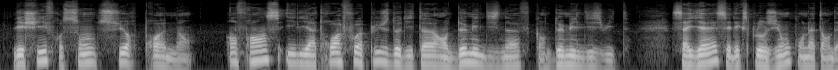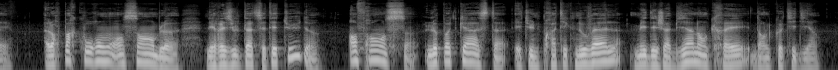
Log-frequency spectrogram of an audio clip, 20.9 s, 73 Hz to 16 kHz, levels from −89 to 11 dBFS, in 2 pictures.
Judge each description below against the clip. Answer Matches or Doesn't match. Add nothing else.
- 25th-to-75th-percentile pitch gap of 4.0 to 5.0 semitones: Matches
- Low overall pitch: Matches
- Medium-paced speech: Doesn't match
